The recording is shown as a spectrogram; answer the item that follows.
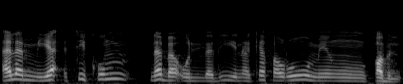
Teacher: فالهمزة هنا لا بد من إسكانها وإظهار إسكانها بلا قلقلة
